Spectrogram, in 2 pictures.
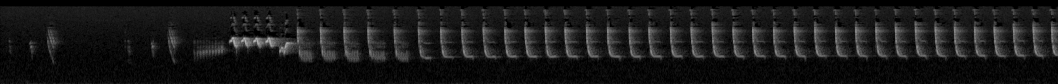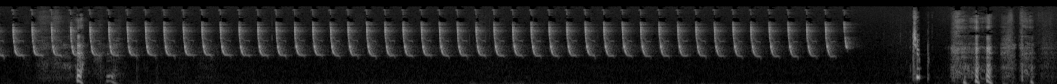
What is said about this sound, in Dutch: Maar let op wat deze nachtegaal doet. Dus een hele gewone nachtegaal. Strofe. Klein toontje.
